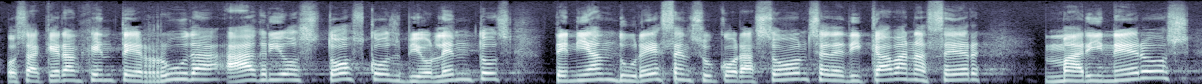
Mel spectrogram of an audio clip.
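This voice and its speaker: Unhurried and smooth, a high, fairly bright male voice belongs to a pastor from Monterrey with a northern Mexican Spanish accent. He teaches his congregation in a conversational sermon, frequently asking questions, amid long hall reverb.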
